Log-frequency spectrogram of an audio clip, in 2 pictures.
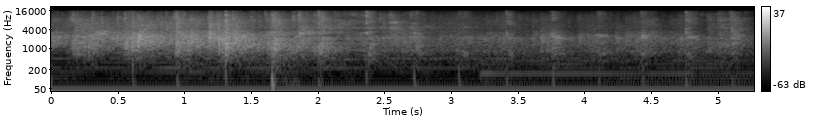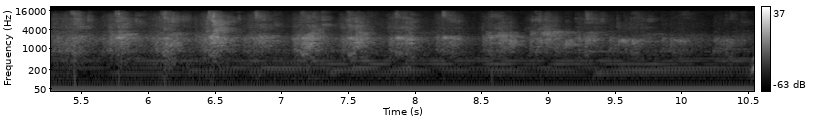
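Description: A congregation at a Sunday worship service in Godomey applauding, a burst of clapping that settles into steady rhythmic claps over a sustained musical drone, with faint voices beneath.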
